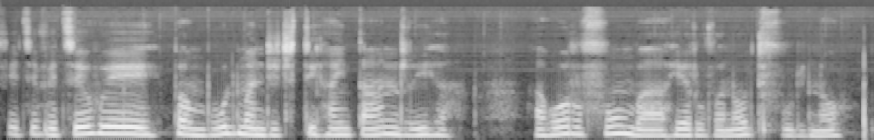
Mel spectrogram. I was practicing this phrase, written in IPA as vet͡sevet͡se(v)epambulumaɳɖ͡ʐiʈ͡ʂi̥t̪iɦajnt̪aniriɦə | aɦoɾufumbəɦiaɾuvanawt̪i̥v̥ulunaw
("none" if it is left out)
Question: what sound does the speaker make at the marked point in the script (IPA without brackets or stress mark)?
w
